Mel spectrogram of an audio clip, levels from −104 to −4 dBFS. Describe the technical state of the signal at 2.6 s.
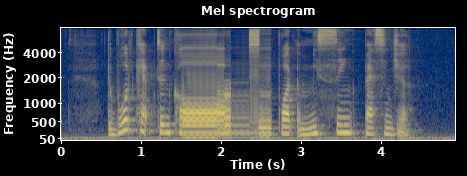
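Robotic sound from repeated short buffers runs from 1.50 to 2.63 s, likely from audio arriving too seldom: a roughly 15 ms slice loops throughout, forcing a rigid 66.9 Hz metallic buzz.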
